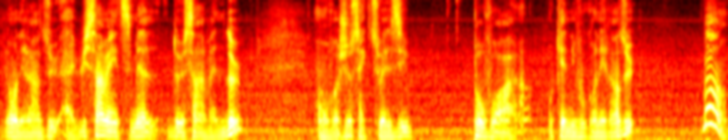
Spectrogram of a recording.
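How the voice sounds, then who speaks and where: A man with a Quebec French accent talks casually to his viewers in a low, creaky voice. His delivery rambles and is very colloquial, peppered with small tags. There is noticeable noise behind him. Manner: colloquial, with frequent verbal tags. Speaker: vlogger.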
